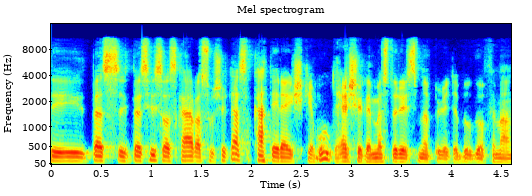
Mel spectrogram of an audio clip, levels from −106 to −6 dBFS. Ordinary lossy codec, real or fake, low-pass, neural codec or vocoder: AAC, 64 kbps; fake; 10.8 kHz; codec, 24 kHz, 0.9 kbps, WavTokenizer, small release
